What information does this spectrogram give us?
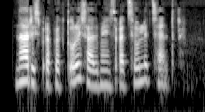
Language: Georgian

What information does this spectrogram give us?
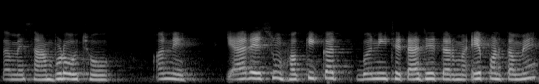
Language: Gujarati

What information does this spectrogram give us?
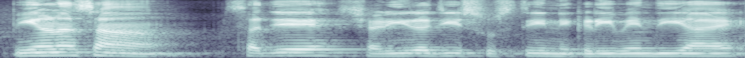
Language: Sindhi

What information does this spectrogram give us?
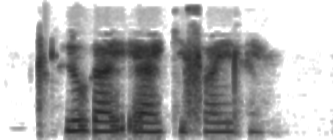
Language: Swahili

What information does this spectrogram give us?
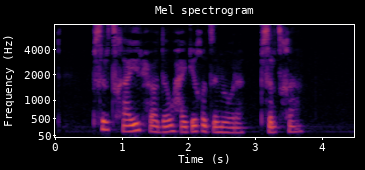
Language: Abkhazian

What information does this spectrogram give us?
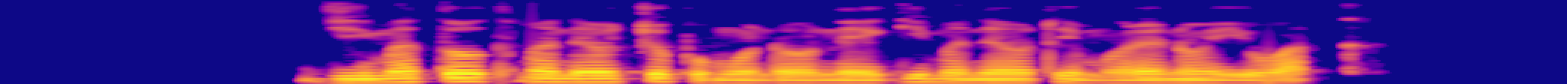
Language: Luo (Kenya and Tanzania)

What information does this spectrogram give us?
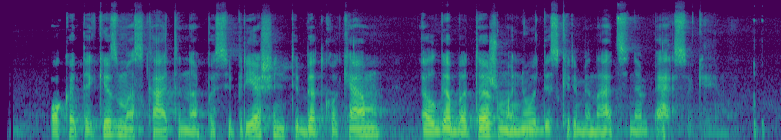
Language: Lithuanian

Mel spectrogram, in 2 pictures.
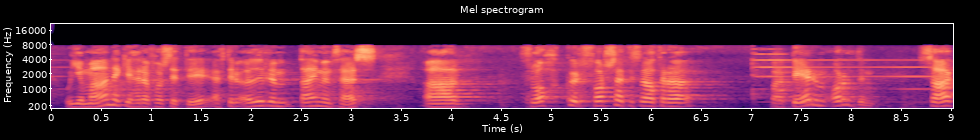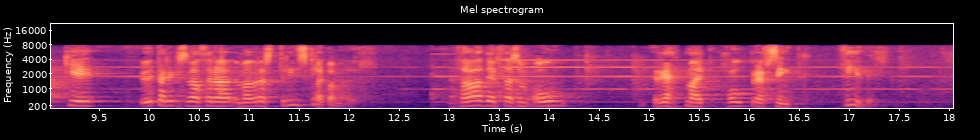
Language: Icelandic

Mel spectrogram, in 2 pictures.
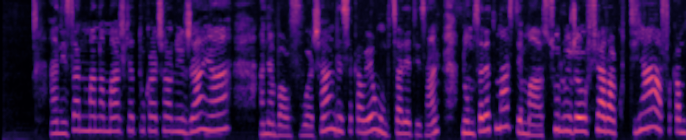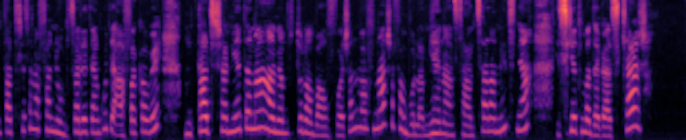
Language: Malagasy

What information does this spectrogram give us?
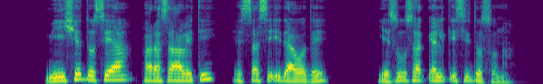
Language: Gofa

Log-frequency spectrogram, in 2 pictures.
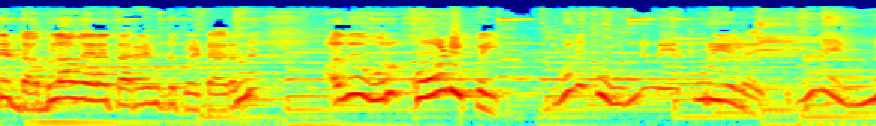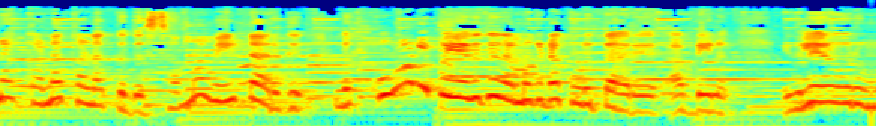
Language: Tamil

